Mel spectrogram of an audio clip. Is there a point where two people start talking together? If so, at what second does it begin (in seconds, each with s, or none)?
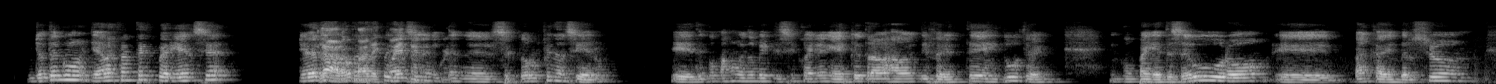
3.2 s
